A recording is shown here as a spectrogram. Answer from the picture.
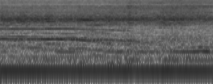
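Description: Live rock band holding out a chord: a steady low electric bass note under electric guitar ringing, with slow downward-bending tones and little drumming.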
